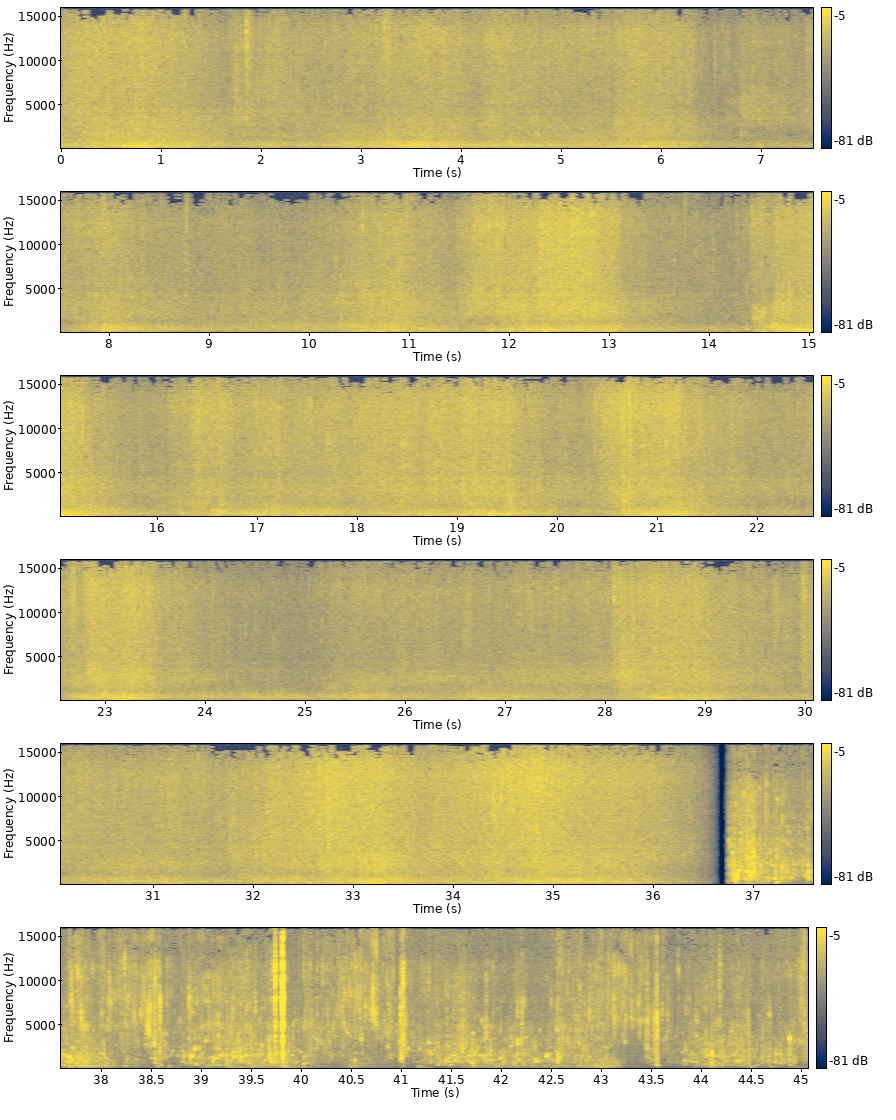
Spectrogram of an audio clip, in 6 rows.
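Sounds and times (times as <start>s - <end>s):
surf washing onto beach: 36.8s - 45.0s.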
